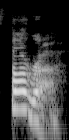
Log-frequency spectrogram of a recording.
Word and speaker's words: thorough: Okay, so words where OUGH is pronounced thorough, thorough, and also borough, borough.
